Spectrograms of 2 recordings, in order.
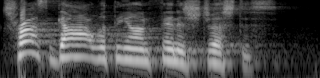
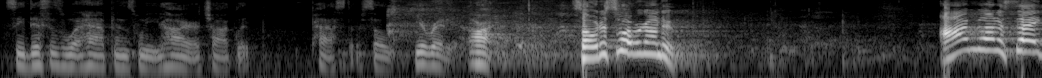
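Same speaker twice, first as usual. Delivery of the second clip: ordinary talk, nothing marked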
